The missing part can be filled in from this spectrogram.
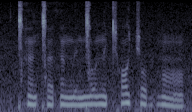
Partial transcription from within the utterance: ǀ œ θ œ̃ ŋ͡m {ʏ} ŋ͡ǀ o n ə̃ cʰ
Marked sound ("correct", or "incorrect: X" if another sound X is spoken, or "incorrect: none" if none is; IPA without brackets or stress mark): correct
